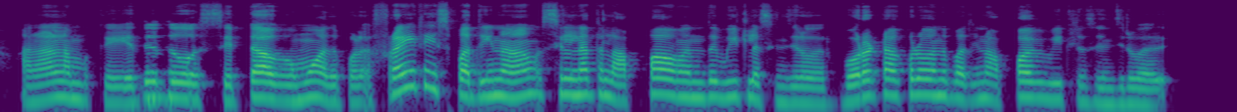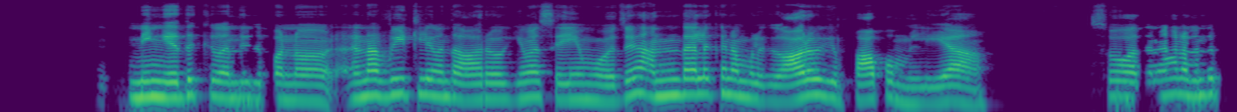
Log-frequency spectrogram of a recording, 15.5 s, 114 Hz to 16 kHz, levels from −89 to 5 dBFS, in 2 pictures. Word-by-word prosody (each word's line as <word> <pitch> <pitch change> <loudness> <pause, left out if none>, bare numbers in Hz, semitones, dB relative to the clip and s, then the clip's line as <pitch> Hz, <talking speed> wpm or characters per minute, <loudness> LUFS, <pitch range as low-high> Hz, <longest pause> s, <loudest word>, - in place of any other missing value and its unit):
அதனால 195 +4 -1
நமக்கு 195 -3 -8
எது 175 +6 -5
எதோ 215 -1 -2 0.2
செட் 190 +3 -3
ஆகுமோ 195 +2 -1
அது 185 - -5
போல 180 0 -5
ஃப்ரைட் 320 +8 +4
ரைஸ் 315 -4 -5
பார்த்திங்கன்னா, 225 0 +2 0.2
சில 250 -1 -2
நேரத்தில 245 -6 0
அப்பா 255 +7 +2 0.2
வந்து 215 +1 -4
வீட்ல 225 -2 -5
செஞ்சுருவாரு. 175 -2 -7
புரோட்டா 235 +4 +2
கூட 245 - +1
வந்து 235 -1 -4
பார்த்திங்கன்னா 200 -1 -5
அப்பாவே 220 -1 0
வீட்ல 195 -3 -11
செஞ்சுருவாரு. 165 -1 -7 1.3
நீங்க 225 0 +6
எதுக்கு 240 +1 -3
வந்து 210 0 -2
இது 205 - -8
பண்ணு, 195 -1 0 0.3
ஏனா 235 +2 +6
வீட்டிலயே 250 -2 +1
வந்து 215 -2 +1
ஆரோக்கியமா 205 +2 -1
செய்யும்போது 200 +1 -1
அந்த 240 +2 +2
அளவுக்கு 255 0 +1
நம்மளுக்கு 200 -5 -2
ஆரோக்கியம் 220 -3 +3
பார்ப்போம் 205 -1 +2
இல்லீயா. 175 +2 +1 0.9
ஸோ - - -13
அதனால 230 +4 -3
வந்து 250 +2 -2
215 Hz, 165 wpm, -25 LUFS, 190-235 Hz, 1.3 s, நீங்க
